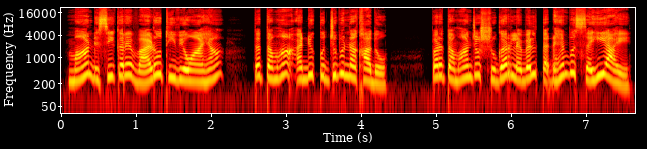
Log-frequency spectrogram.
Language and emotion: Sindhi, surprised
